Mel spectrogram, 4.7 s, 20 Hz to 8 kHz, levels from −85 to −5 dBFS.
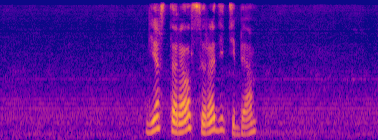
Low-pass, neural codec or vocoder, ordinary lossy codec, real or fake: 7.2 kHz; codec, 44.1 kHz, 7.8 kbps, DAC; none; fake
